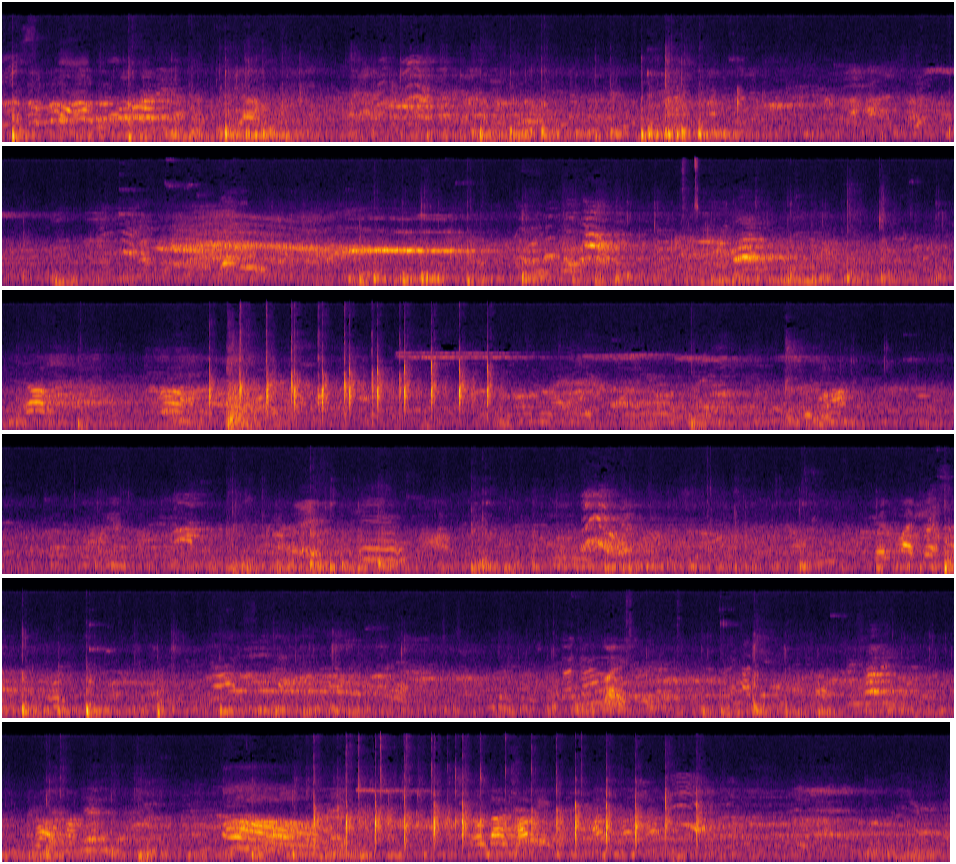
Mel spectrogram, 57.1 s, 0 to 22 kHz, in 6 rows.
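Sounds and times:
thuds of play on court: 4.3s - 7.4s, 21.2s - 21.8s
sports hall buzzer: 23.0s - 26.4s.

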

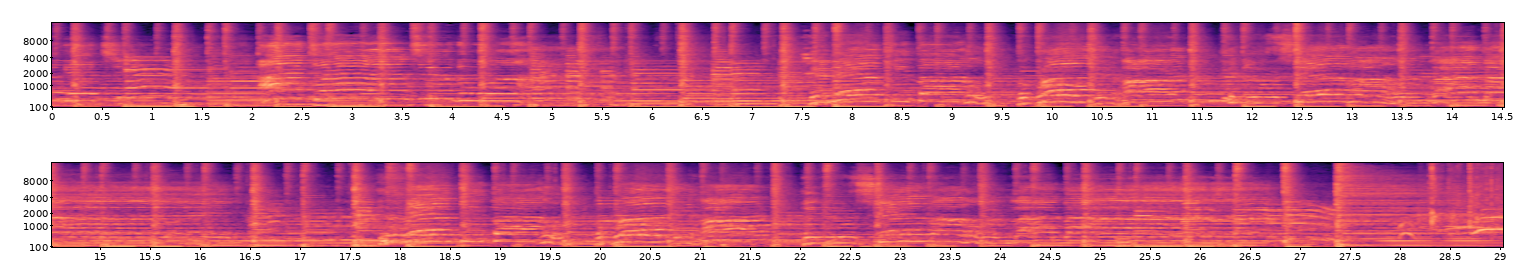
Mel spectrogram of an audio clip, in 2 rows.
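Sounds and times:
person singing lead vocal: 0.0s - 5.8s, 7.4s - 28.1s
country band playing: 0.0s - 29.0s
drums keeping a steady beat: 0.0s - 29.0s
pedal steel guitar: 24.9s - 28.7s.

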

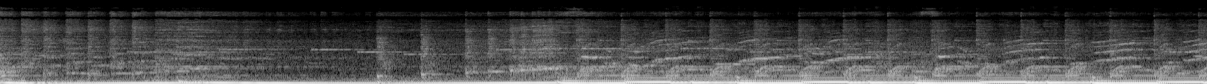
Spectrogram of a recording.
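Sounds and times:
loud music with heavy bass: 0.0s - 12.0s.

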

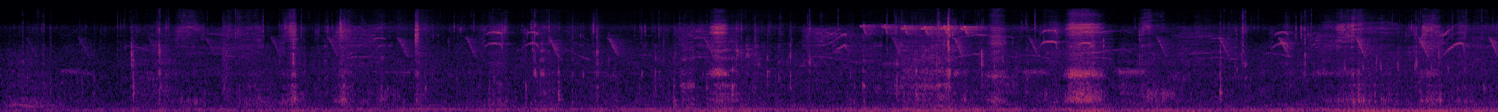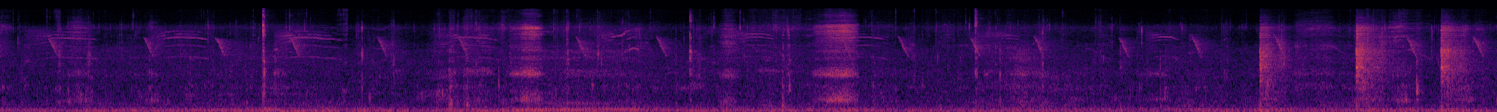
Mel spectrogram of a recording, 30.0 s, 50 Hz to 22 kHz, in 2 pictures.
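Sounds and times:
small birds chirping: 0.0s - 29.9s.

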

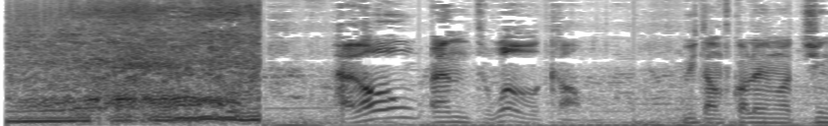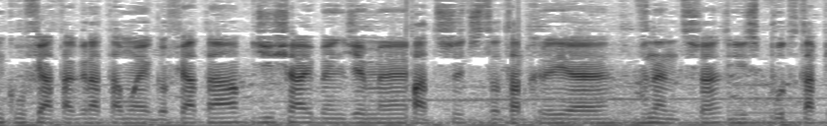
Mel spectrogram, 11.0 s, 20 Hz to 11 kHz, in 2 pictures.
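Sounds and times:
car engine revving: 0.0s - 1.8s.

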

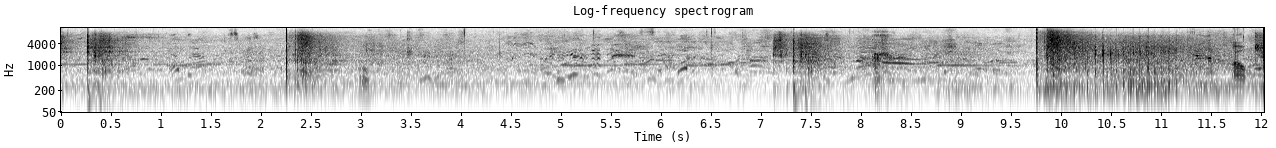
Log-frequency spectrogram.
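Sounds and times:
fireworks bangs: 0.0s - 5.6s, 7.0s - 12.0s
fireworks crackle: 0.0s - 5.8s, 6.5s - 12.0s.

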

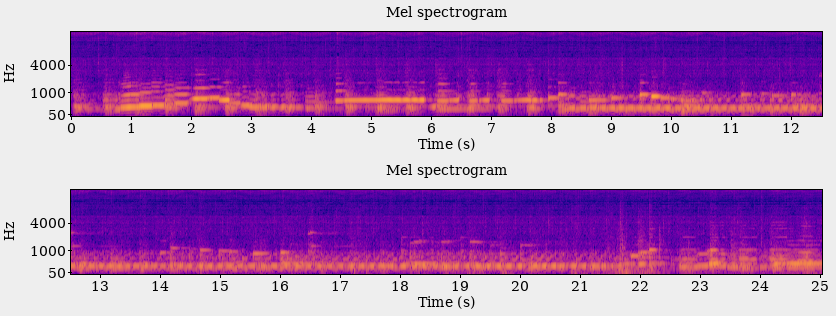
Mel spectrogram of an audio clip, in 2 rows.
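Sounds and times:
swing jazz from phonograph: 0.0s - 25.0s.

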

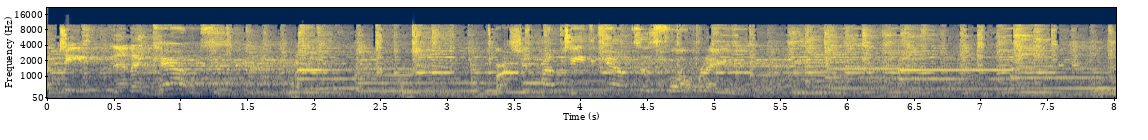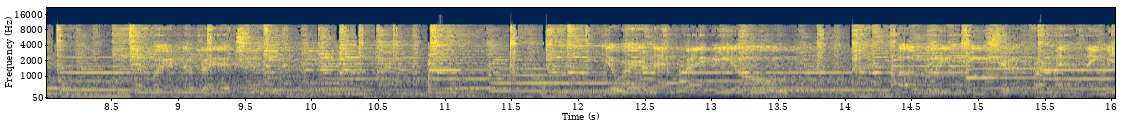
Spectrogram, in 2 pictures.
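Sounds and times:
acoustic guitars: 0.0s - 16.0s
keyboard playing: 0.0s - 16.0s.

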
